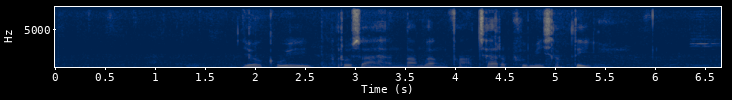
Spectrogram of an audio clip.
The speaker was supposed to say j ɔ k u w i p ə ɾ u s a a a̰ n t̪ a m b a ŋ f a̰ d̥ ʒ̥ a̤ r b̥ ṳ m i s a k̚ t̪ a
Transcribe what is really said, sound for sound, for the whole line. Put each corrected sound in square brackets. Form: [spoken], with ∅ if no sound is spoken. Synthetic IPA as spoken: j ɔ k u w i p ə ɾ u s a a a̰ n t̪ a m b a ŋ f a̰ d̥ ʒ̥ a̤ r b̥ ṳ m i s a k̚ t̪ [i]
